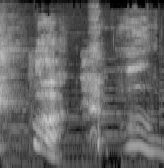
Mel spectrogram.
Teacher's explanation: You gotta end, there's a glottal stop on the G.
